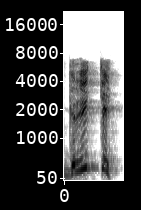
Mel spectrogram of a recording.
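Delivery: high, loud command with a laugh; a father laughing as he orders his son to shout; urging shout. Retold or imitated. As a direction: shout it at him, laughing, egging him on.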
